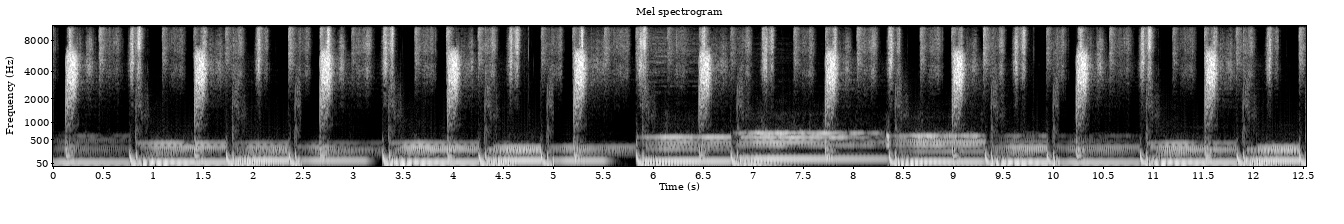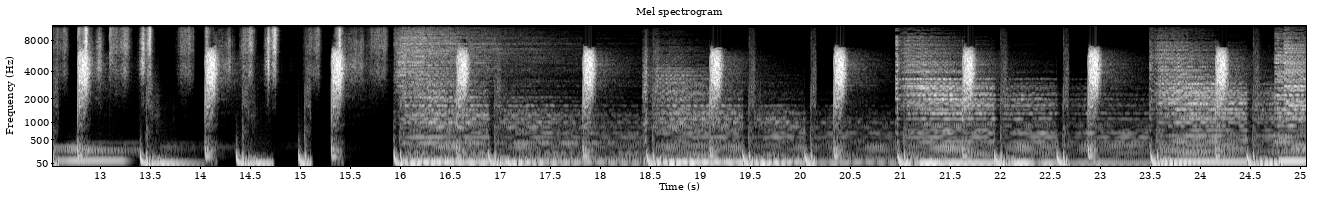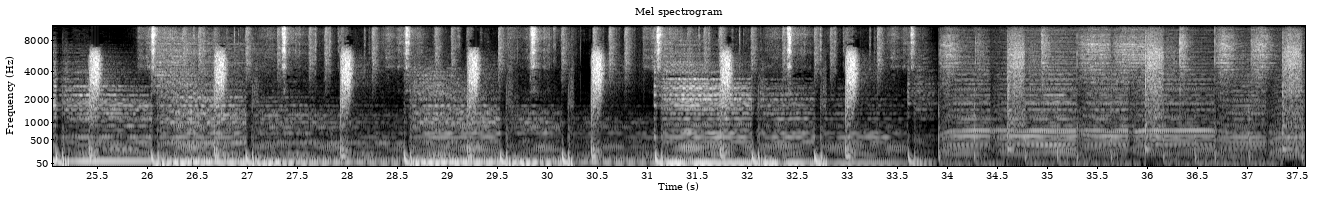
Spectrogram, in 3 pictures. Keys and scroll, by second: 8.2-9.2 typing, 12.5 typing, 16.5 typing, 27.1 g.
